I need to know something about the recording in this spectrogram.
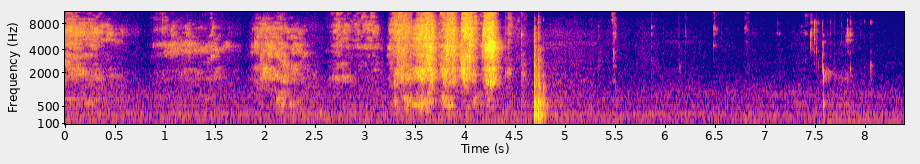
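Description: Faint scratchy rubbing of a liquid-glue bottle's tip dragged across card stock in short strokes, with the card rustling in the hand; the strongest stretch comes a little past three seconds in, and one sharp click just before five seconds.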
